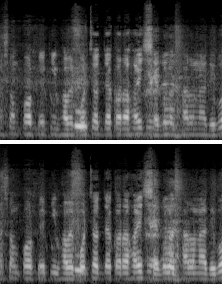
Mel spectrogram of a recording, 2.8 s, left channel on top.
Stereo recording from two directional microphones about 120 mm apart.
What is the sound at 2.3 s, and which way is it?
Speech, 25° right (ahead or behind).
